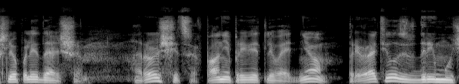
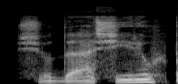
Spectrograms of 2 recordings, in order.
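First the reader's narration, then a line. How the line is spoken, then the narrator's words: Whisper. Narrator (Russian): прошептал я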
